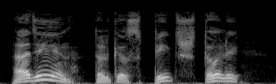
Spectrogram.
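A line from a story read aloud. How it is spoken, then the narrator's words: Thoughtful. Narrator (Russian): задумчиво произнес Мамед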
